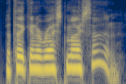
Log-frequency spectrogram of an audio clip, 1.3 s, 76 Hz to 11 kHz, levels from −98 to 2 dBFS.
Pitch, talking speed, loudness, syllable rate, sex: 200 Hz, 285 wpm, -14 LUFS, 6.2 syllables/s, male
